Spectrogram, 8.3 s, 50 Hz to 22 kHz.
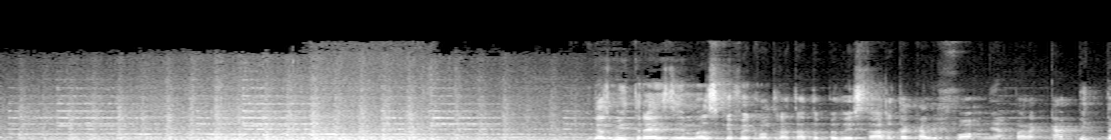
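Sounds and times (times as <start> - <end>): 
wheels clacking over track joints: 0.0 - 6.5
train rumbling on rails: 0.0 - 7.9
speech: 4.4 - 8.3.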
